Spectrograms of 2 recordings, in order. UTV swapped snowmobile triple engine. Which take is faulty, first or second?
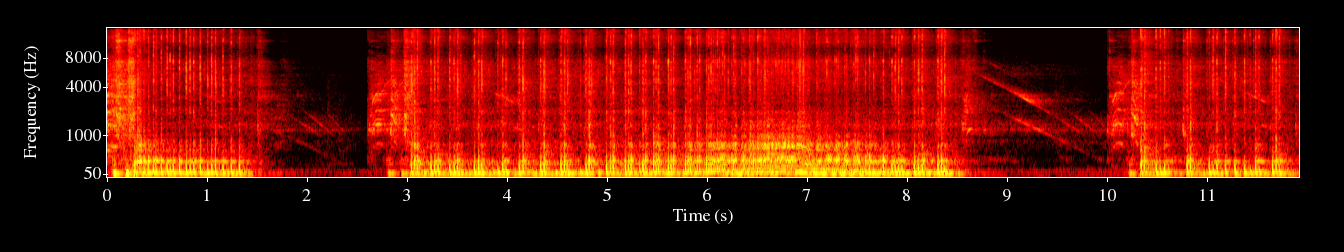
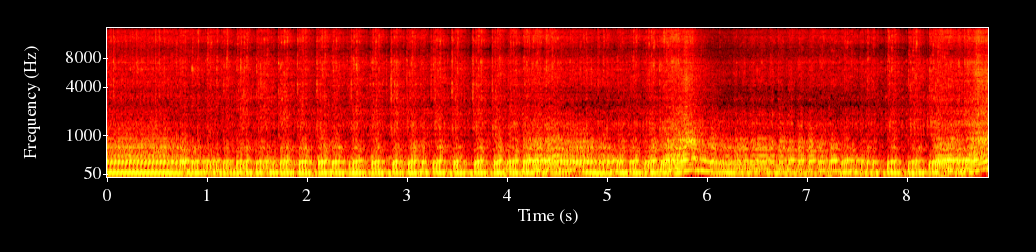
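first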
